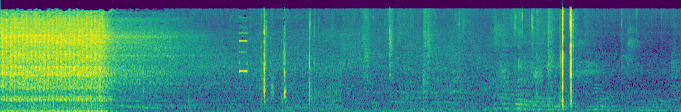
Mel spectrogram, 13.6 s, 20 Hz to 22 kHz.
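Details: 2011 GMC Sierra no start: about two seconds of cranking that never catches, then silence with a few clicks; fuel pump not energised, traced to the fuel pump relay activation wire. No fuel pump activation.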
